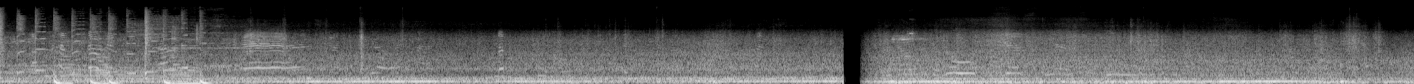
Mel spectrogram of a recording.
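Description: Steady engine and road noise inside the cabin of a moving van, a constant low hum under a wash of road noise, with music during the first couple of seconds. A split-second silence breaks it a little past halfway.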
